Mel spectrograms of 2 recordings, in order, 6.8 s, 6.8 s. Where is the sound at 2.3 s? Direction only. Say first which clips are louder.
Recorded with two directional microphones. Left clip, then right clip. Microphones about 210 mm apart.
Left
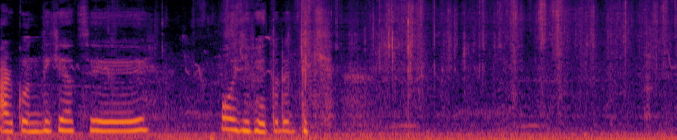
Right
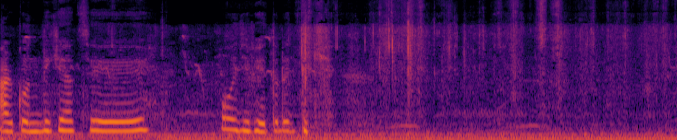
Left 3 dB; 15° left (ahead or behind).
